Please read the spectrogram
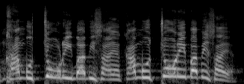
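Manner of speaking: high, accusing repeat; angry father confronting the buyer. Retold or imitated.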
